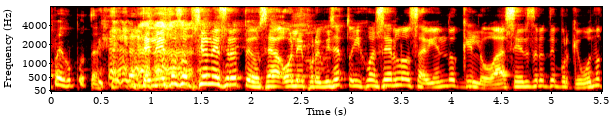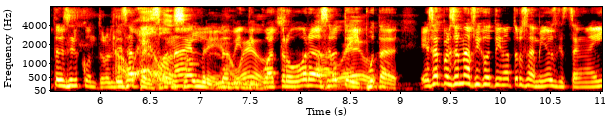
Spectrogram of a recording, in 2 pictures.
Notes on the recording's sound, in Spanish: el episodio de esta semana lo grabamos en vivo en Panorama Cuatro, restaurante en la Antigua Guatemala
